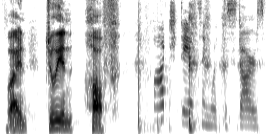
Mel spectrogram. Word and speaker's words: Hough: It says it's spelled how. All right, but Huff say fine. Julian Huff.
